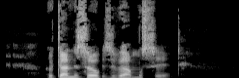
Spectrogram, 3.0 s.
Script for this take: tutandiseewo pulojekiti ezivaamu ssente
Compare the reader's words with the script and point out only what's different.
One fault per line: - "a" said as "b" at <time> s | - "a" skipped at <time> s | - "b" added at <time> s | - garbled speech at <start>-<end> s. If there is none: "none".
- "pulojekiti" skipped at 1.2 s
